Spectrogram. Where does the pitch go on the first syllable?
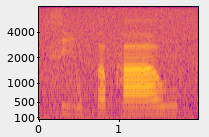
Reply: low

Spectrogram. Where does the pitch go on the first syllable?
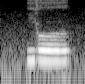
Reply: low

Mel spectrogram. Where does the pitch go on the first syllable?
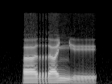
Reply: high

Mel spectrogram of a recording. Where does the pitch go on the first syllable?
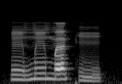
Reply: low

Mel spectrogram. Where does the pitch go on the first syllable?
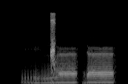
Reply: low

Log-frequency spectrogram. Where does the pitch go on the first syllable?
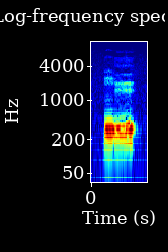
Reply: rising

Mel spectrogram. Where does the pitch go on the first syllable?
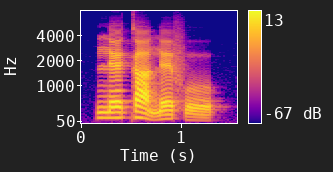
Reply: high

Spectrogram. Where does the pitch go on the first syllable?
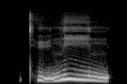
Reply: low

